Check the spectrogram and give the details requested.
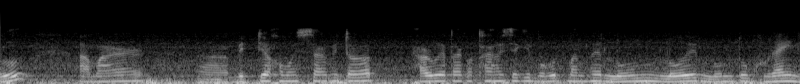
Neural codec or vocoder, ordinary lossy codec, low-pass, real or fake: none; none; 5.4 kHz; real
